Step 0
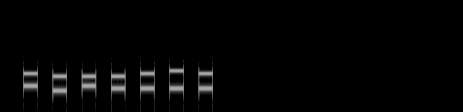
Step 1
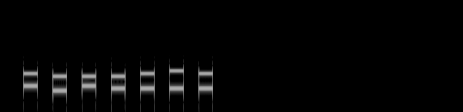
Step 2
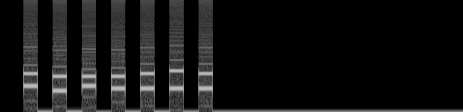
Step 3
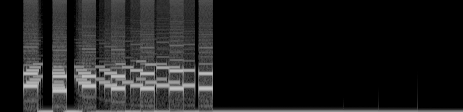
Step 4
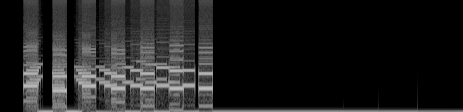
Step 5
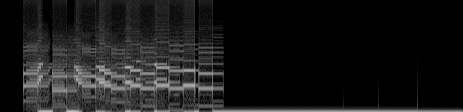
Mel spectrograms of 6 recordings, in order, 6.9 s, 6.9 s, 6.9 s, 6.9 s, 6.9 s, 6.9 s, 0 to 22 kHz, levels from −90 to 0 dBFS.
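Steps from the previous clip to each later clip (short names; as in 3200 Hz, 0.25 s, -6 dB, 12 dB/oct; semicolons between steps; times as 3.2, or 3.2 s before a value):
low shelf 470 Hz +5.5 dB
level-crossing sampler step -42.5 dBFS; gain +6 dB
echoes that change speed 82 ms, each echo +2 st, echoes 3, each echo -6 dB; gain +1.5 dB
hard clip -21.5 dBFS, distortion -12 dB
speakerphone echo 0.16 s, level -22 dB; negative-ratio compressor -31 dBFS, ratio -0.5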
